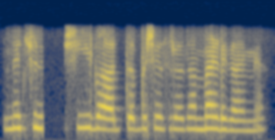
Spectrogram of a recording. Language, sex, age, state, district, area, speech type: Kashmiri, female, 18-30, Jammu and Kashmir, Budgam, rural, conversation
